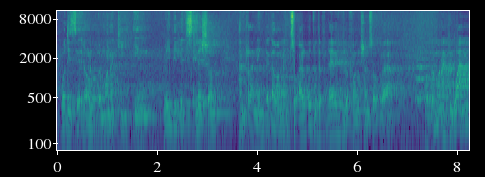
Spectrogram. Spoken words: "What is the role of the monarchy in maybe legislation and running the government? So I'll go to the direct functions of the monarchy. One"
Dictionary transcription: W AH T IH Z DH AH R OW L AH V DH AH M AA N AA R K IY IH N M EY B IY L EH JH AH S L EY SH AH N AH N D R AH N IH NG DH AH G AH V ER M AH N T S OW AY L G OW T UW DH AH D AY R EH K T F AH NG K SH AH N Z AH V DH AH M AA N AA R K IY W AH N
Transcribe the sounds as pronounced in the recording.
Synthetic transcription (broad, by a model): W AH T IH Z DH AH R OW L AH V DH AH M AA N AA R K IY IH N M EY B IY L EH JH AH S L EY SH AH N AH N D R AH N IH NG DH AH G AH V ER M AH N T S OW AY L G OW T UW DH AH D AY R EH K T F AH NG K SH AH N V AH V DH AH M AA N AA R K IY W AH N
